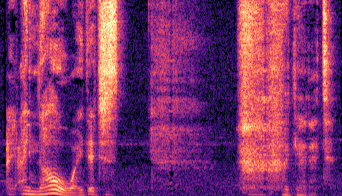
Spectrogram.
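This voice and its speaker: A performer playing a world-weary, self-doubting male private eye and war veteran in an audio drama, gruff, hesitant and prone to swearing. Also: medium pitch, slow, crowd noise, lightly acted. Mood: troubled, despairing. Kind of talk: intimate audio drama dialogue. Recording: clearly noisy background ambience.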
